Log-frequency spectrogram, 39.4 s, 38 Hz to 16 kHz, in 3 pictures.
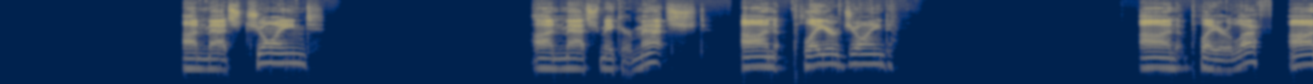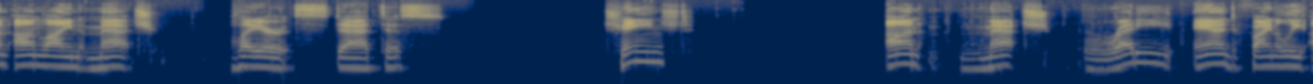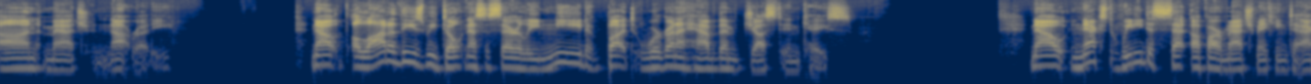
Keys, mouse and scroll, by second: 0.0-5.7 typing, 1.9 click, 3.4 click, 5.9 click, 7.0-10.6 typing, 7.3 click, 7.8 click, 10.6 click, 12.1 click, 12.7 click, 13.8 click, 14.6-16.8 typing, 18.0-19.4 typing, 19.5 click, 20.4 click, 20.6 click, 20.8 click, 21.7 click, 22.2-24.6 typing, 25.1 click, 25.8-26.5 typing, 27.2 click, 27.9-29.6 typing, 29.2 scroll down 10, 31.3 click, 34.6-36.3 scroll down 10, 36.4 scroll, 37.5 click, 38.3 click, 38.9 Return, 39.1 Return.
